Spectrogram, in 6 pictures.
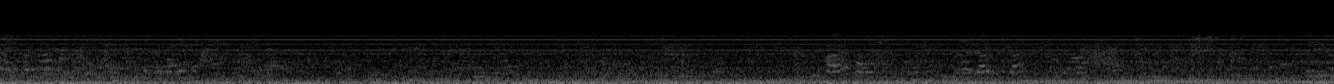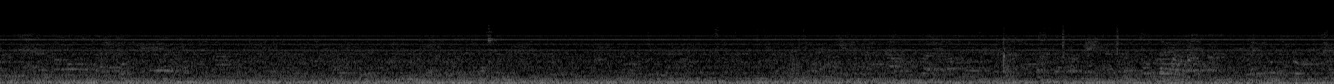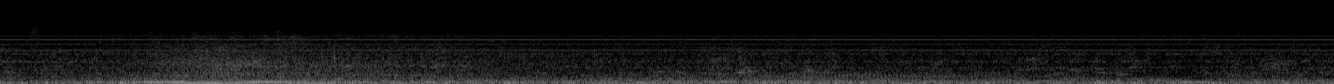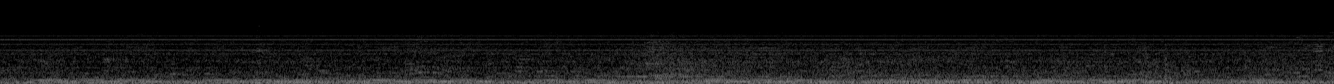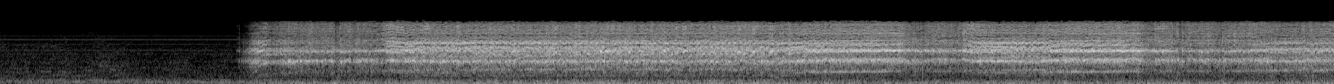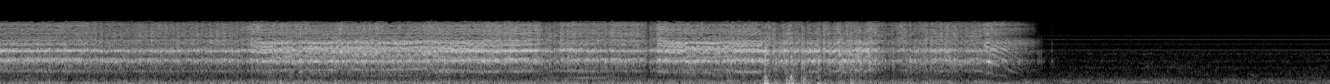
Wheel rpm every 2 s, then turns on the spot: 0, 0, 0, 0, 0, 0, 0, 0, 0, 0, 0, 0, 0, 0, 0, 0, 0, 0, 0, 0, 0, 0, 0, 0, 0, 0, 0, 0, 140, 170, 160, 160, 160, 160, 160, 160, 160, 160, 70, 0.
none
